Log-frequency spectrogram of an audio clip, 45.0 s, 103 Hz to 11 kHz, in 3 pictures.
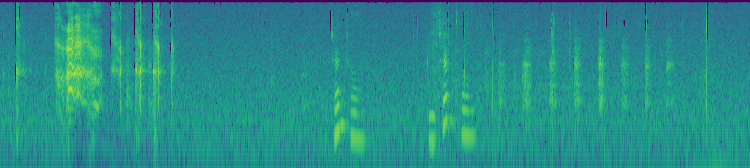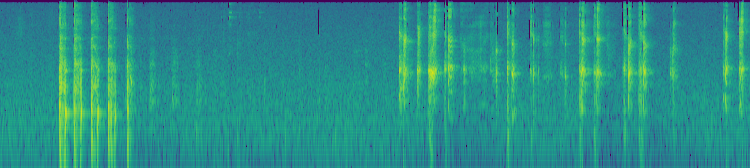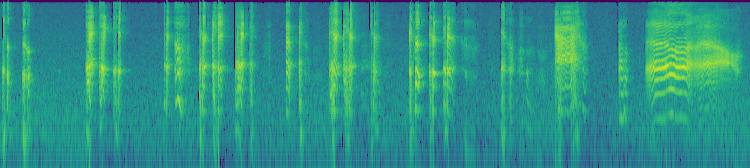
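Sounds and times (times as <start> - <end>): child wavering cry: 1.1 - 2.1, 40.5 - 41.8, 42.4 - 45.0
child pretend coughing: 16.2 - 17.8, 35.8 - 40.7.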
